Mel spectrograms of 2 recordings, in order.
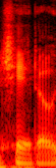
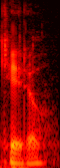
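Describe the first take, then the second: First: The word begins with a ch sound. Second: The word begins with a k sound. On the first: This is the speaker's habitual way of saying it. The speaker calls it wrong. "I say Chato" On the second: This is the correct way of saying it. The speaker calls it right. "even though I know it's Cato"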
